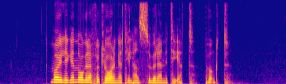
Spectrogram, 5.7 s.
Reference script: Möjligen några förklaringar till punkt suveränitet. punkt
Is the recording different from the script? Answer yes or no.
yes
